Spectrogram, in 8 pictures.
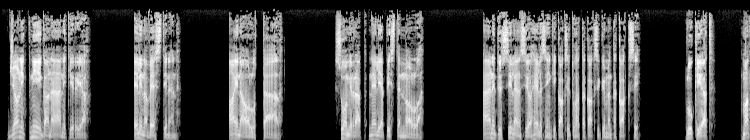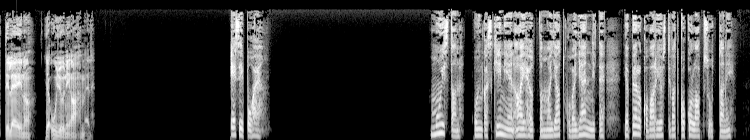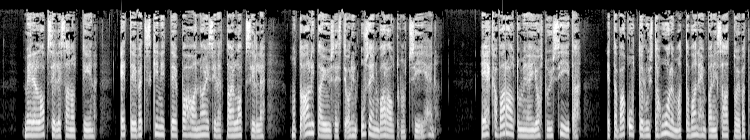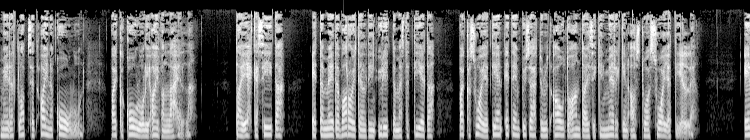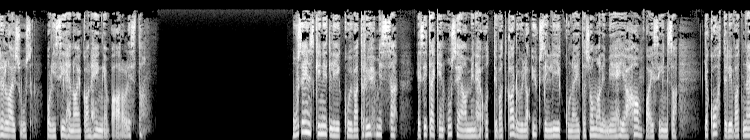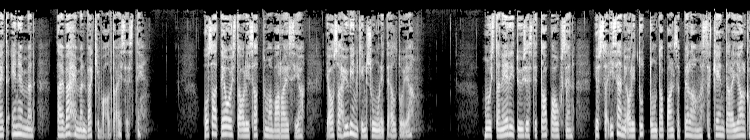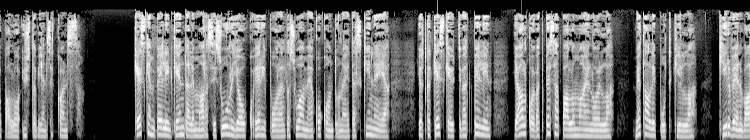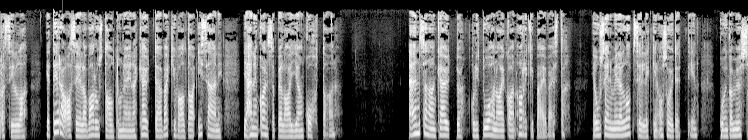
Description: Aina ollu tääl – Ljudbok – Laddas ner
